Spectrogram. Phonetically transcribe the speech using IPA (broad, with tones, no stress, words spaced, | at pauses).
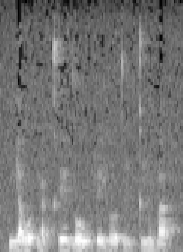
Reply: ɲa˥˨ʋoː˥˨t̚ŋa˧˥k̚t̪ʰeː˧ doː˥˨wke˩˧ jɤː˩˧t̪iː˧k̚t̪iː˧˥wma˧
